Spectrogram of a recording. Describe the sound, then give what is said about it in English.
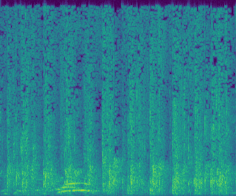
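A crowd applauds steadily for a few seconds: dense, continuous clapping at moderate volume, with scattered cheering voices and a brief whistle-like tone rising early on. “Jorge Garcia, we all applaud you for tonight's episode, everybody”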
